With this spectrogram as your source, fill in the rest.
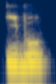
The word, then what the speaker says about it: hibou: H, le H est muet. No pronunciamos. H es muda. Un hibou, un hibou, un hibou.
